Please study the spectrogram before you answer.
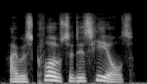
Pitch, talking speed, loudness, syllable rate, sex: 150 Hz, 245 wpm, -17 LUFS, 5.9 syllables/s, male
